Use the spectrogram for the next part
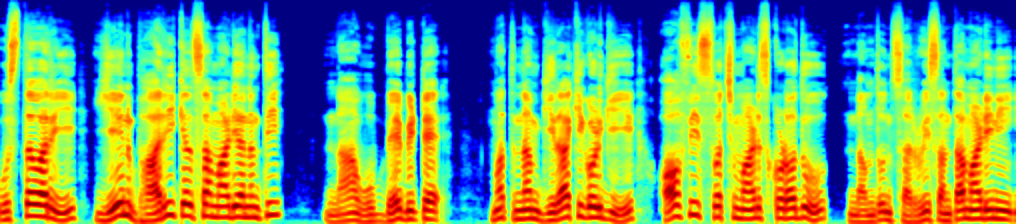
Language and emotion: Kannada, surprised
